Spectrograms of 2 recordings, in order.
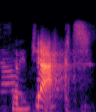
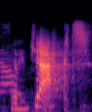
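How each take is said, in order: First: The stress is on the second syllable. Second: The stress is on the second syllable.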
